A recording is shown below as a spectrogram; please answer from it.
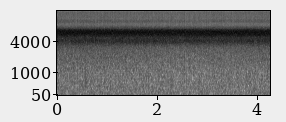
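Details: A massed chorus of thousands of Brood XIX periodical cicadas swarming a six-story Nashville wall, May 24, 2011: an intensely loud, constant high whine, flat and continuous throughout, with no other sounds.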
